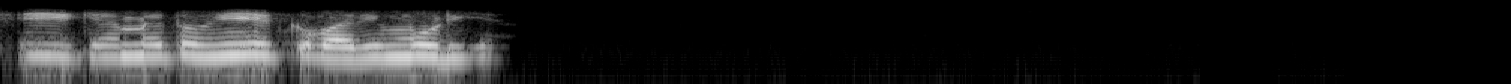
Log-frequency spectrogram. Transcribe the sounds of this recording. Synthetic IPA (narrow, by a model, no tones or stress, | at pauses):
ʈʰiːkɛmɛ̃ːt̪ʊɦĩekbaːɾimʊɽiɛː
